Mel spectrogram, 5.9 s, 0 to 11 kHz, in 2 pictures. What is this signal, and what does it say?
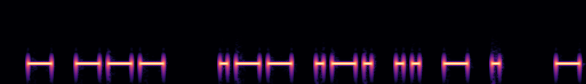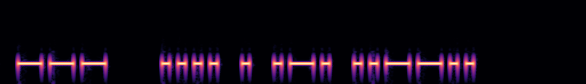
Morse code, heard as a keyed tone, about 32 wpm, 700 Hz. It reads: TO WRITE TO HER?
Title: Sentences from Top 1000 Words - Review Part 1 - 30wpm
